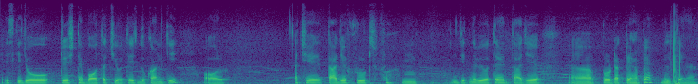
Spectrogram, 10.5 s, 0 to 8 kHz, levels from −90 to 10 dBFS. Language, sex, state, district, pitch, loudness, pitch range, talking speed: Maithili, male, Bihar, Samastipur, 115 Hz, -22 LUFS, 110-120 Hz, 145 wpm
